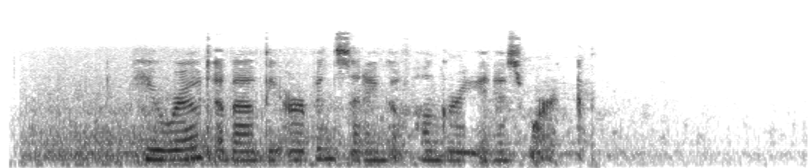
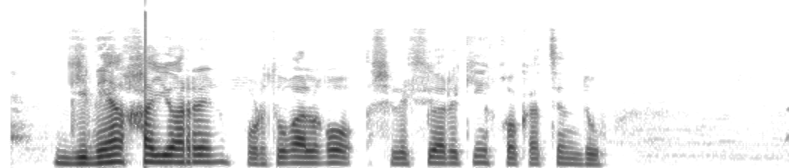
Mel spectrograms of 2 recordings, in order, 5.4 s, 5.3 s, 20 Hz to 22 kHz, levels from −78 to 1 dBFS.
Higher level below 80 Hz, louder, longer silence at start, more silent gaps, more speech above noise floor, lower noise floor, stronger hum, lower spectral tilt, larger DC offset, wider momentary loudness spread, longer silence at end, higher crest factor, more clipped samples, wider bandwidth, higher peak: first, -54 dBFS vs -66 dBFS; first, -17 LUFS vs -21 LUFS; second, 0.15 s vs 0.35 s; neither; second, 41 dB vs 45 dB; second, -58 dBFS vs -66 dBFS; neither; second, -3 dB/octave vs -7 dB/octave; neither; about the same, 15 LU vs 16 LU; first, 1.45 s vs 1.25 s; about the same, 18 dB vs 22 dB; neither; second, 10.5 kHz vs 12.5 kHz; about the same, -2 dBFS vs 0 dBFS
